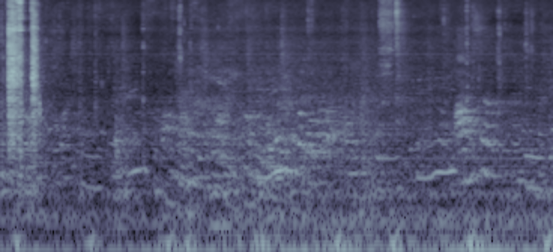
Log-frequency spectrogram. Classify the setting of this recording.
restaurant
